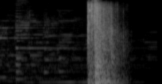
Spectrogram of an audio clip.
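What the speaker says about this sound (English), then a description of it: "Bakeru deliberately shut the director's office door with a loud bang as she left." In a video game, an office door is slammed shut with a single loud bang that rings briefly and fades, following a quieter stretch of soft sounds.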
